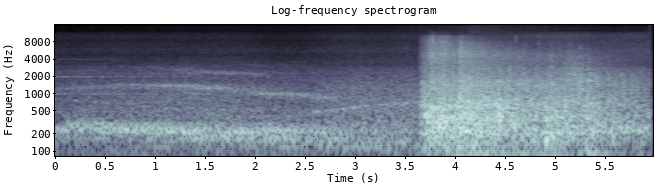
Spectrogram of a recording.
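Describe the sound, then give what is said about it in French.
Super Typhoon Saomai making landfall in the city of Wenzhou, Zhejiang province, on 10 August 2006 roars with a deep, steady rumble and faint wavering tones in the background, then a sudden loud burst of heavy, wind-driven rain sweeps in and keeps pounding. No voices. “le 10 août 2006, le super typhon Saomai touche terre dans la ville de Wenzhou, dans la province du Zhejiang.”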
